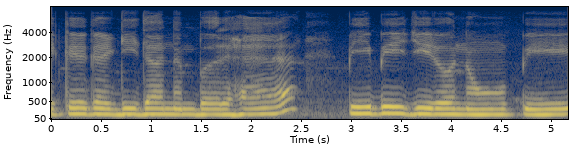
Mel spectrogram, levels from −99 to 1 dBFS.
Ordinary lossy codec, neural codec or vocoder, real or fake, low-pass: none; none; real; 7.2 kHz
